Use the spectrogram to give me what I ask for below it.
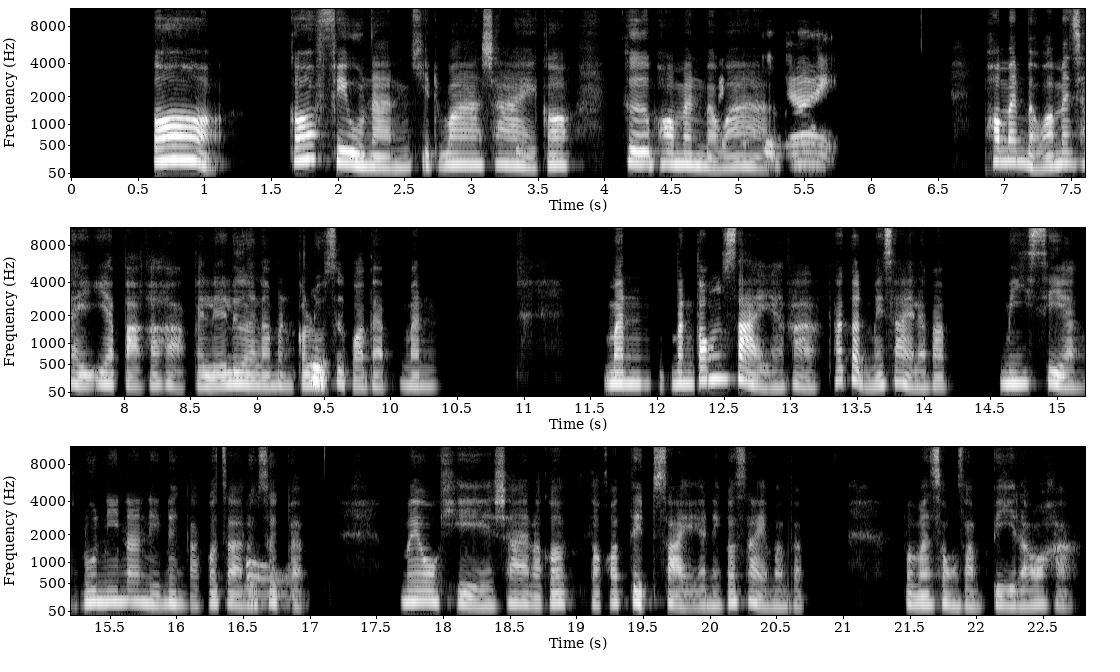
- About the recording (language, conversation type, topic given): Thai, unstructured, คุณมีวิธีจัดการกับความเครียดในชีวิตประจำวันอย่างไร?
- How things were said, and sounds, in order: in English: "Earplug"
